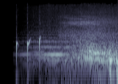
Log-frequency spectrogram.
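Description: Electronic intro jingle for an animated logo: three quick rising pops about a quarter second apart, starting about a third of a second in, then a swelling whoosh that builds over a held synth tone.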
